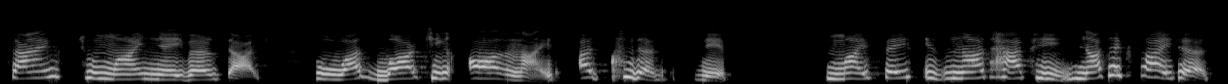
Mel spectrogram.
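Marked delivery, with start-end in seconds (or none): 0.1-7.2 a little sarcastic, low tone. Demonstrating how an expression is used about a barking dog, sarcastic tone. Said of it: "with a little bit of a sarcastic tone".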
